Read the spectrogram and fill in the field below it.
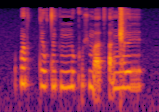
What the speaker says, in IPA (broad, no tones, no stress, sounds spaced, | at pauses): p ɐ̃ f tː ø w t ə̃ k nː u kʼ ṵ ʃ m a̰ t͡sʼ a̰ ŋ͡ǁ ø r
